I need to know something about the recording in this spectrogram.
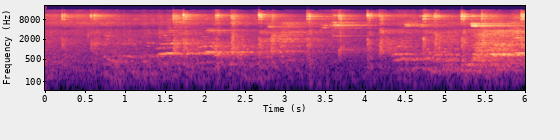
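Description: Sports shoes squeaking on a synthetic badminton court floor, with a few short sharp taps, and voices calling out in the middle and near the end.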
